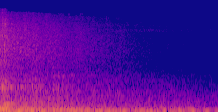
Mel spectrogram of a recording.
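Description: Tail of a low boom from an end-card sound effect, fading steadily away, its deep rumble lingering after the higher part has died out.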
